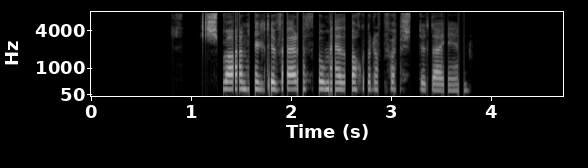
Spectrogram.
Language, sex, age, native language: Icelandic, female, 11, Icelandic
